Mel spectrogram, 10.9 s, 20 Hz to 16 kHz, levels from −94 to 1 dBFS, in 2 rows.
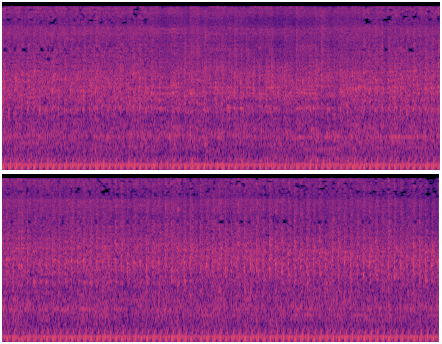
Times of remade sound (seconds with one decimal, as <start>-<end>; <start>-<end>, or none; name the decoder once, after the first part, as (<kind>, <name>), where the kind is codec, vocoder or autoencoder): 1.9-4.5 (codec, SNAC)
